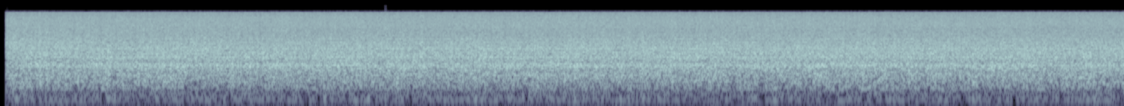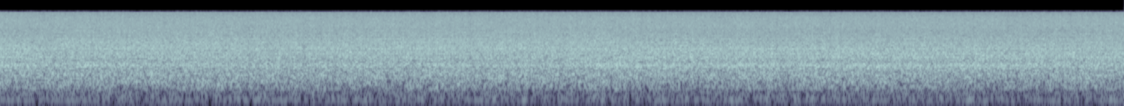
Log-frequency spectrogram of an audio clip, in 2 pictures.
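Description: Waterfall, heard close up from behind the falling curtain of water as it splashes onto rock: a steady, even rush, mostly hiss.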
